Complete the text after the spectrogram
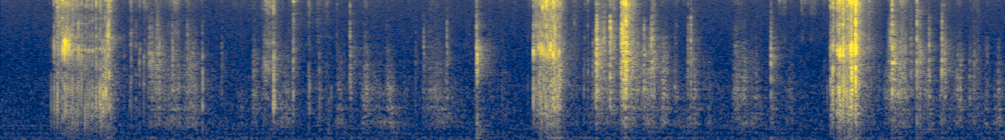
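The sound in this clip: Tarot cards being shuffled with no talking: soft, dry rustling and crinkling runs throughout, broken by a few louder, sharp riffling bursts.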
